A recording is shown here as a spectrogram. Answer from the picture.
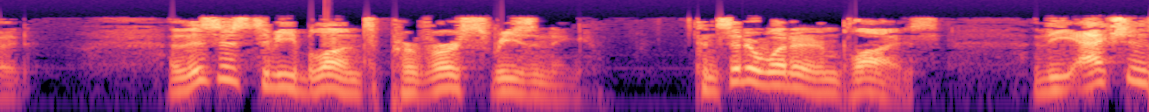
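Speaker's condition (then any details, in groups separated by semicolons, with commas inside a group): No condition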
